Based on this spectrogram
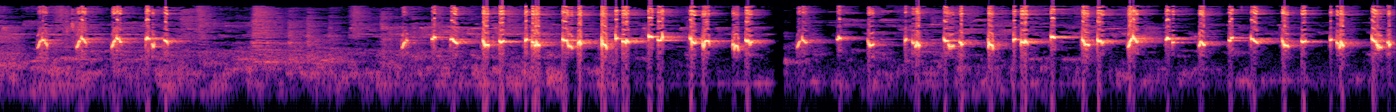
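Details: Lure song of the yellow-vented bulbul meant to trigger singing in other bulbuls: four quick bubbly notes, a short pause, then a long fast stream of chirping, swooping whistles running on for about ten seconds.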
